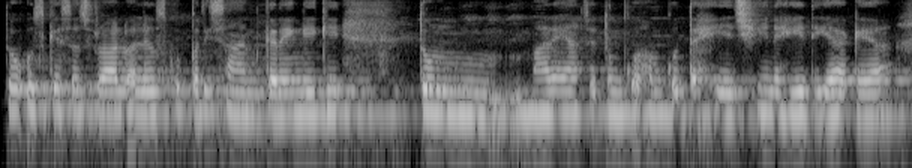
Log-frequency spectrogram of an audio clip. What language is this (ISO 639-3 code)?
hin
